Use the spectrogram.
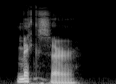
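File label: "mixer", American English; gcompris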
